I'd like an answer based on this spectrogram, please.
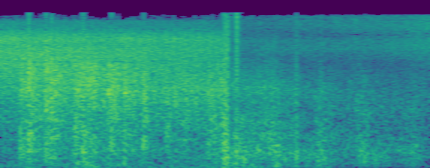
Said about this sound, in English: After weeks of too little rain, this might have been a welcome sound.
